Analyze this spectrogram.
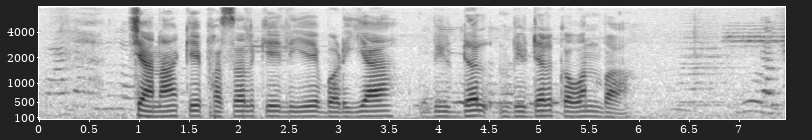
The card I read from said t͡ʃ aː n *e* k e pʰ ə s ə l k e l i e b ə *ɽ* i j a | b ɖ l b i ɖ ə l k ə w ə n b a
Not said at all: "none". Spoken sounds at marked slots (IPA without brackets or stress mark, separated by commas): a, ɽ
